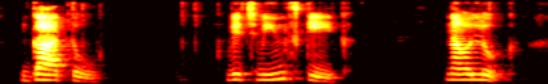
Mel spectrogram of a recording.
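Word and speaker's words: gâteau: French J stands for gato gato which means cake now look the the acts the circumflex accent in a does not change the pronunciation the a sound is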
